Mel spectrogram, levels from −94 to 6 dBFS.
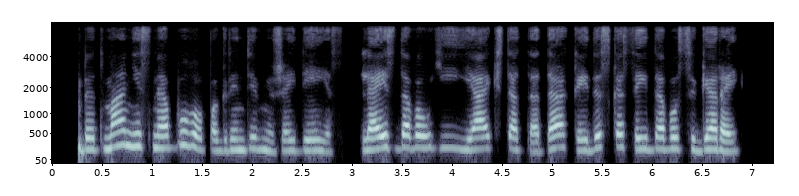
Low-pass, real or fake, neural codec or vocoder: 7.2 kHz; fake; codec, 16 kHz in and 24 kHz out, 1 kbps, XY-Tokenizer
